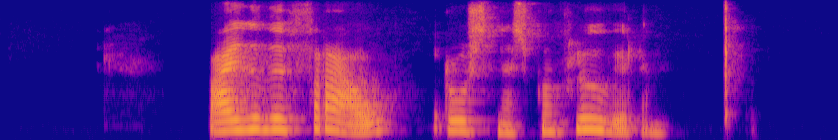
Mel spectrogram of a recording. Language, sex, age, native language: Icelandic, female, 30-39, Icelandic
